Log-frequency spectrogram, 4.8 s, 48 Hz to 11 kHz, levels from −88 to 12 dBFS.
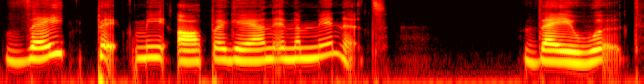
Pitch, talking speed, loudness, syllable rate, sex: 240 Hz, 125 wpm, -18 LUFS, 3.9 syllables/s, female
